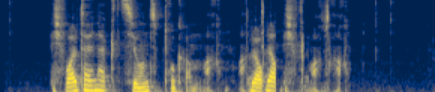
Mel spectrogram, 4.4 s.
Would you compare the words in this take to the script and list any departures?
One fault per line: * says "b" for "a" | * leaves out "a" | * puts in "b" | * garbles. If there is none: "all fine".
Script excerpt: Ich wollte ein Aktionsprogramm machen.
* garbles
